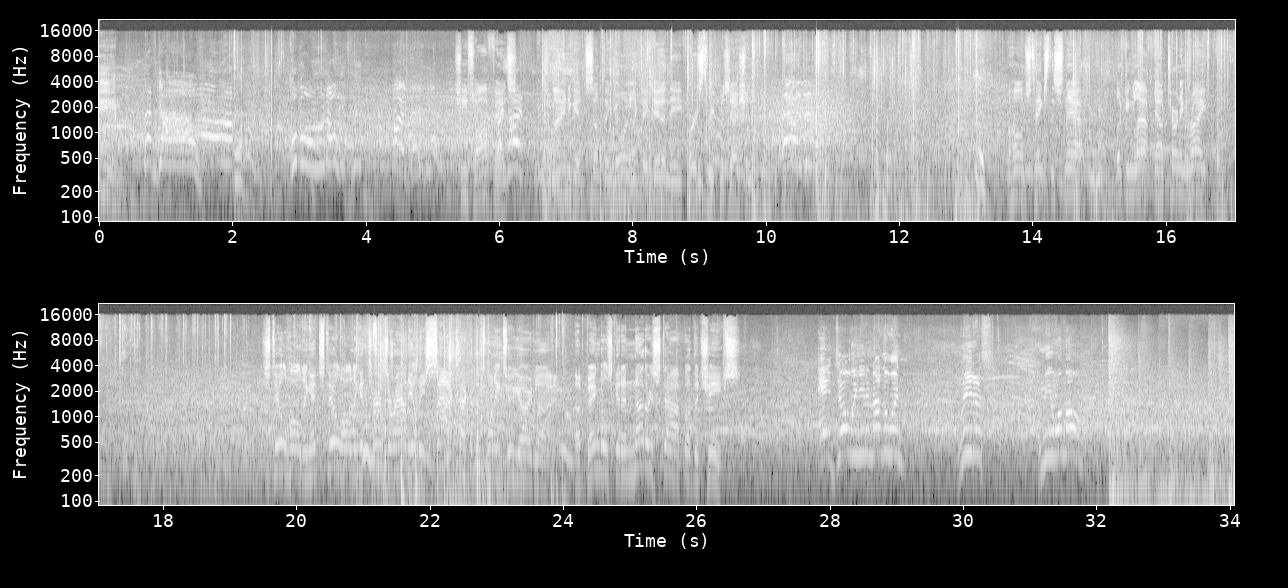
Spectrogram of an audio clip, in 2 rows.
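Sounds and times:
men yelling in celebration: 0.0s - 6.6s, 8.9s - 11.2s
stadium crowd din: 0.0s - 34.0s.

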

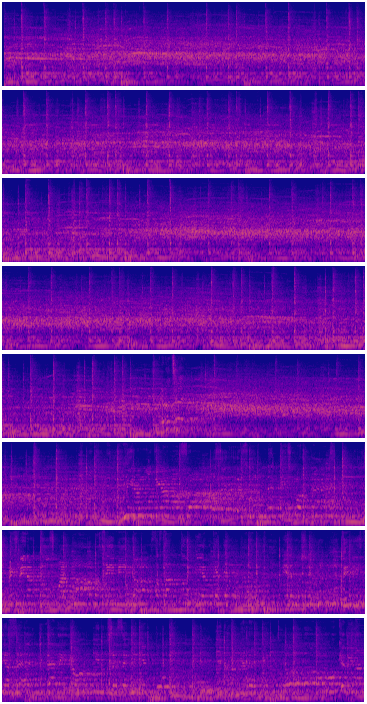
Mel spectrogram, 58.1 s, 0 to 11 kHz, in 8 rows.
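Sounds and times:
crowd screaming and cheering: 0.0s - 58.0s
live band music: 0.0s - 58.0s
steady bass pattern: 0.0s - 58.0s.

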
